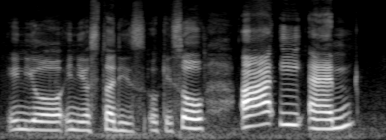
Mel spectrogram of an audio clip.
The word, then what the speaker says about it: rendezvous: Okay, so RENDEZVOUS. How do you pronounce that, or how will you pronounce that?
